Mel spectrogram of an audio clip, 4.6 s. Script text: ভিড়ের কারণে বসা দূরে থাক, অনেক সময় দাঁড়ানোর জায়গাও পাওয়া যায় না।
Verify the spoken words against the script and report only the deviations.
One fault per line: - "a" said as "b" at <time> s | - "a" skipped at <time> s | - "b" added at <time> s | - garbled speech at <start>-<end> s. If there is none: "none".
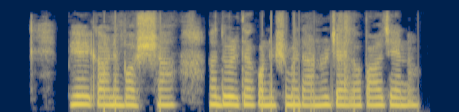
none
